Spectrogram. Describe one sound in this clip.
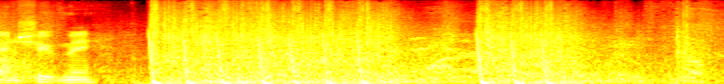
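A machine gun fires rapid bursts of loud shots.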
